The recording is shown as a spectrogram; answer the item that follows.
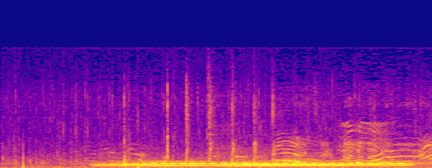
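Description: A horn sounding one long, steady chord of several tones. It starts about a second in and holds for about three seconds before cutting off.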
